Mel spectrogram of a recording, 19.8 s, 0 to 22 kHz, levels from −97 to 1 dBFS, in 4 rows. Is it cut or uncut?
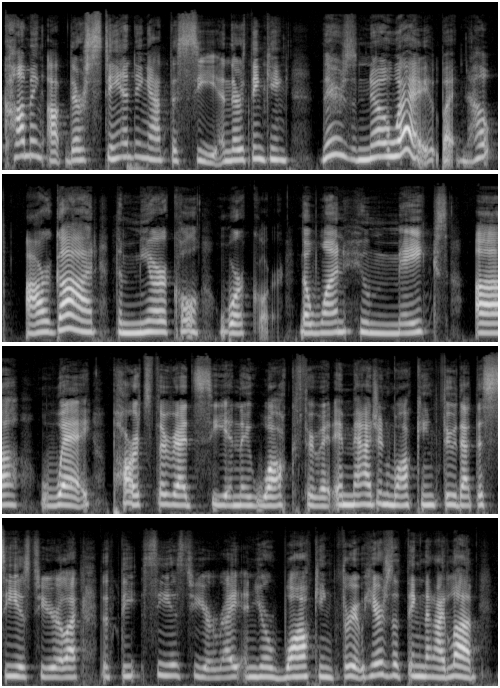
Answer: cut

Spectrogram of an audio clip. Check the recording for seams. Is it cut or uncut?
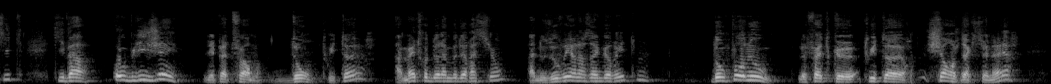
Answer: cut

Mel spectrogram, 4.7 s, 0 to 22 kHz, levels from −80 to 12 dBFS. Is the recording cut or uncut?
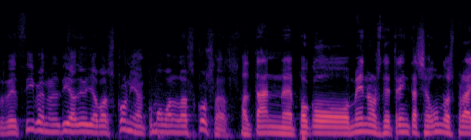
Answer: uncut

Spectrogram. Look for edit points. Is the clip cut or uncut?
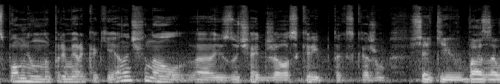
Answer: cut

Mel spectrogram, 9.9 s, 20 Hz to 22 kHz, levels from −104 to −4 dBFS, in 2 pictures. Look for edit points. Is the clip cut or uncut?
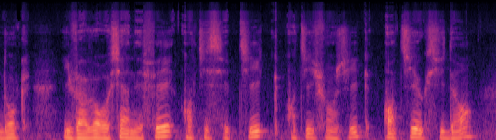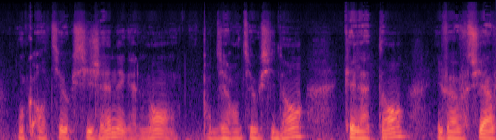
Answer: uncut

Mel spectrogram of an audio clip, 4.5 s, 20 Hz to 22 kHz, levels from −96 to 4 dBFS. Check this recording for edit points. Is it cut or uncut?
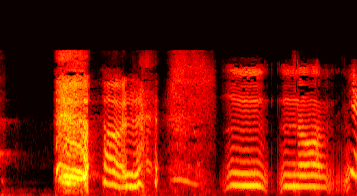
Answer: uncut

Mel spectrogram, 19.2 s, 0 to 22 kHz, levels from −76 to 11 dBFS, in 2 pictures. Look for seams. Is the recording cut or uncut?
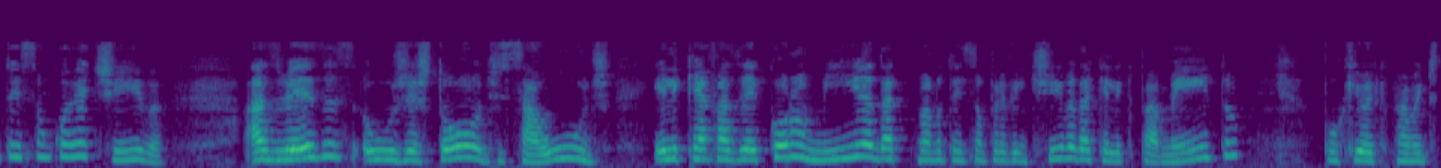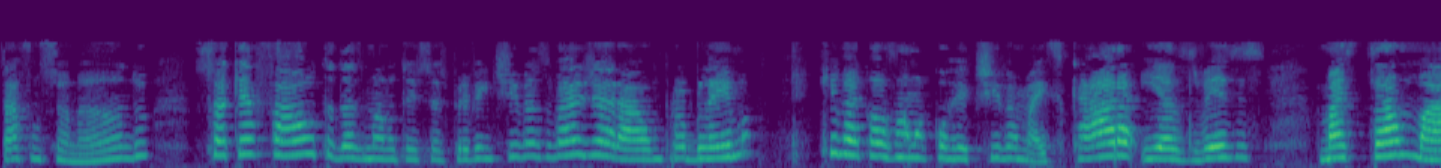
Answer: uncut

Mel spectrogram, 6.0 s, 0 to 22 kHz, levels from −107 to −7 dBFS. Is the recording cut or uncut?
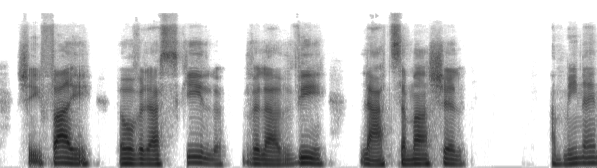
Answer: uncut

